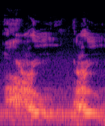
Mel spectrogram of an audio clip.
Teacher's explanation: Ain keluar dari tenggorokan bagian tengah sama dengan huruf Ha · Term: huruf Ain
